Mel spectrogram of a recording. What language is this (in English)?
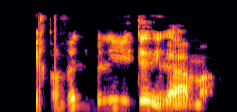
Kabyle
